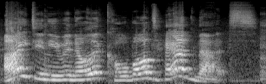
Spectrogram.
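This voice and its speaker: A man's voice: very high voice, sing-song, measured pace, pushed and bright, far from the mic, slight background noise, voice pushed up, full character voice. A man doing a woman's voice, playing a breezy, casual patroness lady in a tabletop game. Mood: breezy, teasing.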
